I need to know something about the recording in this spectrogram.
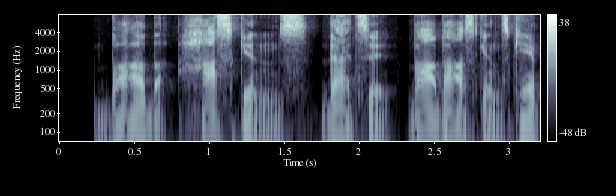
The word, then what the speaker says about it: Bob Hoskins: Uh John Leguisamo and Bob Hodkins.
